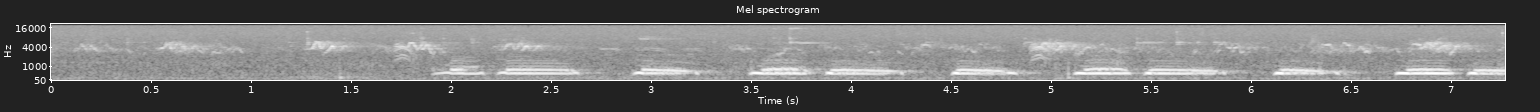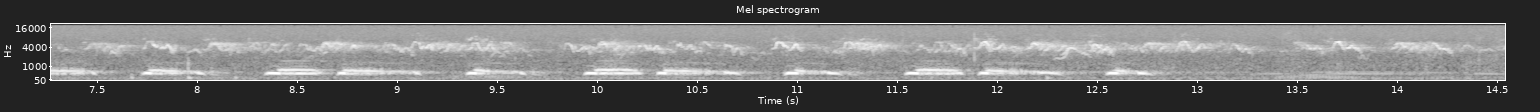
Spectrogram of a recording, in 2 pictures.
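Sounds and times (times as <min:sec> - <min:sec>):
common wood pigeon cooing: 0:01.9 - 0:14.5.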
